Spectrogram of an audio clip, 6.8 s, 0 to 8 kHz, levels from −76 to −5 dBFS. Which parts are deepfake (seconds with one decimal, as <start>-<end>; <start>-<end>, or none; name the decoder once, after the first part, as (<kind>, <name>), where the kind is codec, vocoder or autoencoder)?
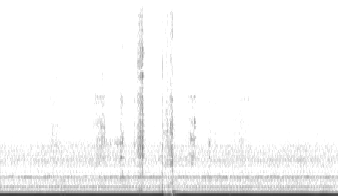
0.7-1.3 (vocoder, BigVGAN v2)

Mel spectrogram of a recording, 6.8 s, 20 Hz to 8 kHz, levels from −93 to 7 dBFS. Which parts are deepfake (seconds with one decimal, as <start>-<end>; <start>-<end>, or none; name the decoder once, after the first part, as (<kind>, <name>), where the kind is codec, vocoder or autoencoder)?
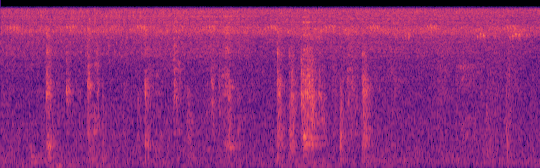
0.0-2.4 (vocoder, WaveNeXt)

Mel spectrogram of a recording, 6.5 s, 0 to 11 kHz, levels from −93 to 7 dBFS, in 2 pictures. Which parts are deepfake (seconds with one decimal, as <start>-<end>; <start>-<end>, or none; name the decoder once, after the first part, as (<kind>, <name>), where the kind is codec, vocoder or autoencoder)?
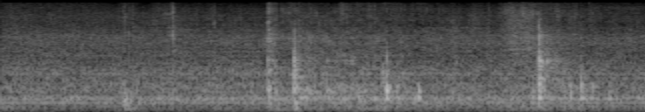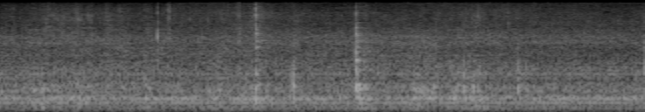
0.5-2.5 (vocoder, WaveNeXt); 3.4-4.1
